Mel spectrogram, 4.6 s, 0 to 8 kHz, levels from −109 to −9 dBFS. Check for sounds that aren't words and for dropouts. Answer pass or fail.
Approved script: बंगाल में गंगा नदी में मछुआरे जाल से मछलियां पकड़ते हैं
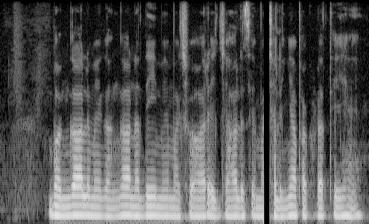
fail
